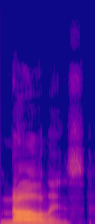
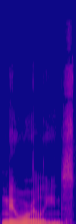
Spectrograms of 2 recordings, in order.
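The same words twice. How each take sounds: First: The word 'New' shrinks to a quick N. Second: The word 'New' is fully pronounced. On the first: The speaker calls it right. "Just New Orleans. You don't even need the new" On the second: The speaker calls it wrong. "it's not New Orleans. Don't even say New Orleans"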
